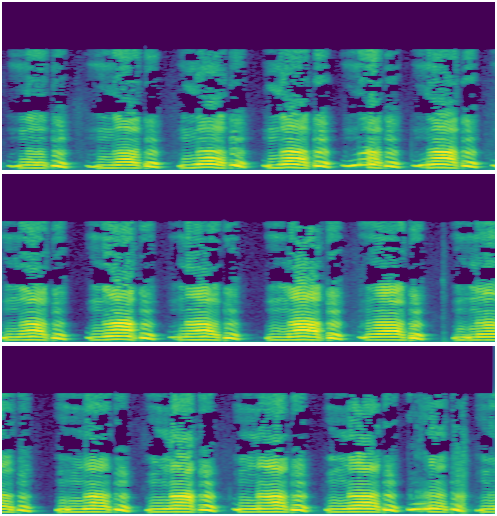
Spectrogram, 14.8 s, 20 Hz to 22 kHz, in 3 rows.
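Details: Six-week-old baby boy crying, recorded in 1984: rhythmic, full-voiced cries about once per second with brief breaths between, in a quiet room.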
